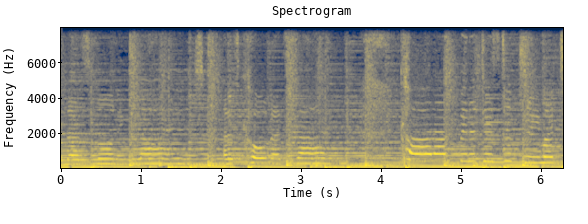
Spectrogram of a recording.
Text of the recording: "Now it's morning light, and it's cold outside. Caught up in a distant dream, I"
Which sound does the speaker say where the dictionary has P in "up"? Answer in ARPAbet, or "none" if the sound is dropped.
B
